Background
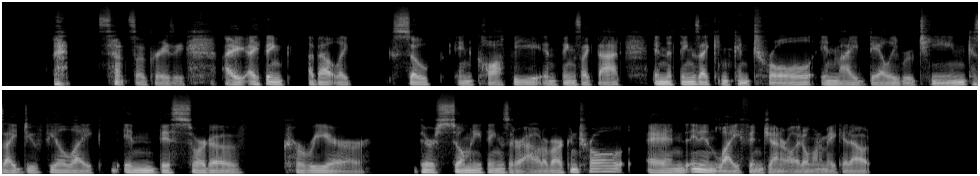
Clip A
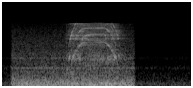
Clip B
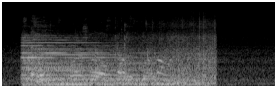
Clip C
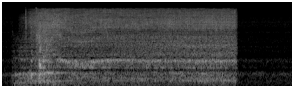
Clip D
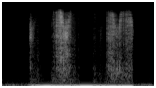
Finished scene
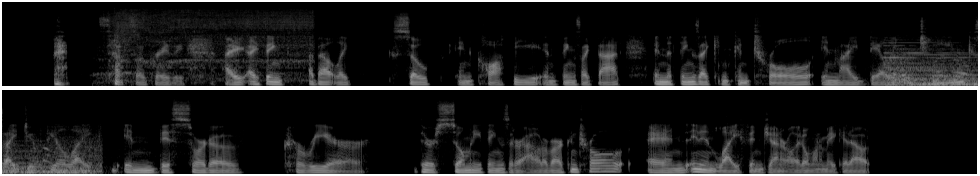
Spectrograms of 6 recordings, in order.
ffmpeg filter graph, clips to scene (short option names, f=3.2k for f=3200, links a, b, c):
-filter_complex "[0:a]volume=-11.5dB[a];[2:a]bass=f=250:g=5,treble=f=4k:g=-6[b];[3:a]atrim=end=2.9,asetpts=PTS-STARTPTS,volume=-18dB,afade=t=in:d=0.004:c=hsin,afade=t=out:st=2.896:d=0.004:c=hsin,adelay=780[c];[b]atrim=end=2.73,asetpts=PTS-STARTPTS,volume=-18dB,afade=t=in:d=0.004:c=hsin,afade=t=out:st=2.726:d=0.004:c=hsin,adelay=8620[d];[a][c][d]amix=inputs=3:normalize=0"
